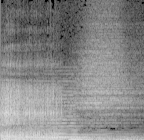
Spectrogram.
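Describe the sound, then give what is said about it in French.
A person growls loudly, imitating a roaring motorcycle engine in one continuous raspy burst lasting about a second and a half, as a sound effect in a discussion of the Mad Max films. “qui fait la moto”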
